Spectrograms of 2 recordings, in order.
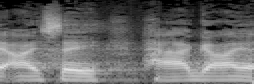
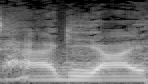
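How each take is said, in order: First: Haggai as HAG-eye, two syllables; preferred pronunciation. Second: Haggai as HAG-ee-eye, three syllables; alternate pronunciation. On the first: Pastor giving his own way to say Haggai. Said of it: "that's the proper way to say it". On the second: Pastor showing another way to say Haggai. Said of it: "you could say it a couple of different ways". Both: Shown as a demonstration.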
